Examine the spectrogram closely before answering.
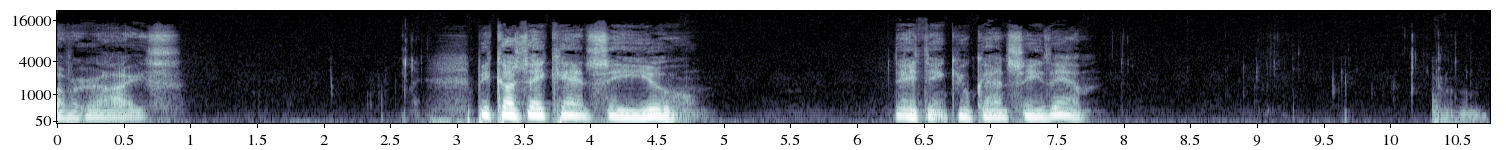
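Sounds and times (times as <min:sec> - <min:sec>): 
speech: 0:00.0 - 0:01.0, 0:03.0 - 0:04.8, 0:06.3 - 0:07.8
wet mouth clicks: 0:02.6 - 0:02.8, 0:08.9 - 0:10.7
person sipping a drink: 0:08.9 - 0:10.7
gulping swallow: 0:10.2 - 0:10.7.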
